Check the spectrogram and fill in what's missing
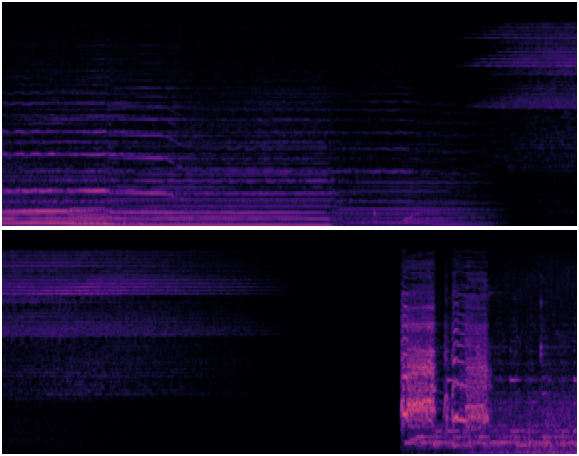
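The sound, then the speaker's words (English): A chicken clucks and squawks in a run of loud, harmonic calls that rise into a shrill, drawn-out cry, then a brief silence and a sudden noisy flurry. “And it's a lot harder to catch a chicken than you might think.”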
